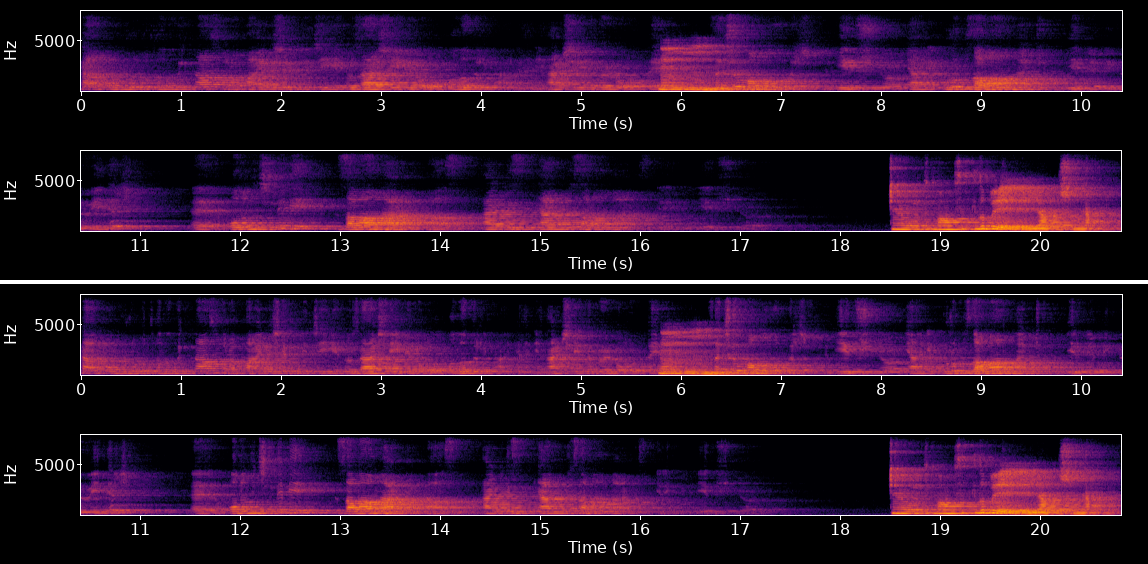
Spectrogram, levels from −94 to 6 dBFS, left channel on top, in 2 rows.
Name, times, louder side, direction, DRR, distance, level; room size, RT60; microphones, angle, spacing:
voice 1, 0.0-5.9 6.3-7.2 7.5-10.9 11.5-12.7 13.0-17.2, right 1 dB, 60° right, -2 dB, 2.9 m, -32 dB
voice 2, 5.8-6.5 18.5-20.5, equal, 5° left, -2 dB, 0.8 m, -19 dB
12.0 x 9.9 x 3.9 m, 2.1 s
head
